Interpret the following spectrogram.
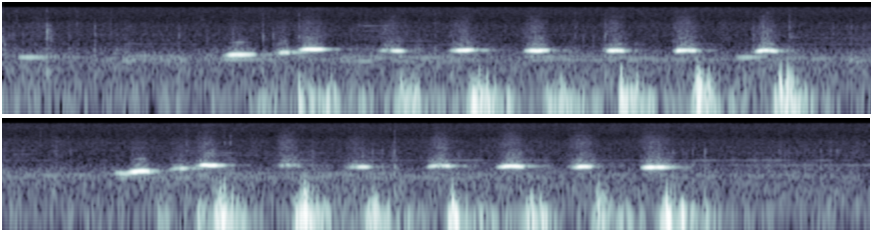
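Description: A person whistling a tune in two short phrases of quick notes, about three a second, each phrase opening with an upward slide. A low thump comes with each note.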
